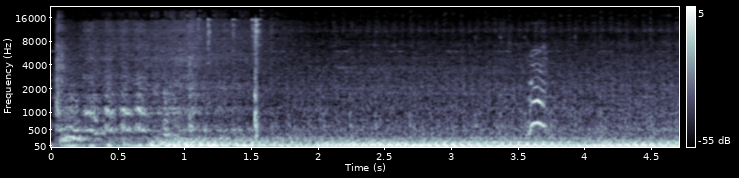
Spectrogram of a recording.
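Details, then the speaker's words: Honda Acty mini truck after fitting a Noco 500CCA lithium battery, new terminals and main fuse, restarted after running: brief crank catches almost at once into a steady, even idle; quick normal start, stall-restart theory next. "it starts up now let's test the stall Theory"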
